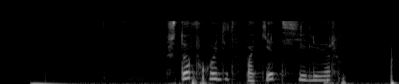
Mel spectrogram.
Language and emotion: Russian, neutral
